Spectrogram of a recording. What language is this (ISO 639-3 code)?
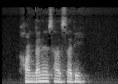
fas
